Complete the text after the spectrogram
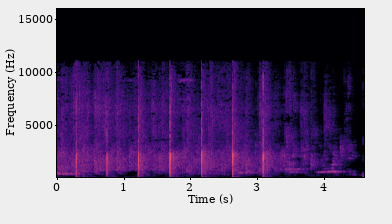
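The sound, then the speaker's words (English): An audience claps for Jesus after singing, in a steady rhythm, about seven sharp, evenly spaced claps standing out over a softer wash of crowd noise before the clapping fades away. “Give him a hand clap.”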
